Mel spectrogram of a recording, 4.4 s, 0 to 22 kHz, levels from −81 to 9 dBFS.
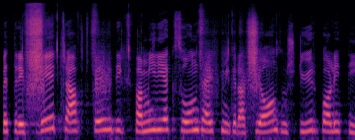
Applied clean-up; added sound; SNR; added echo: neural mask model RNNoise.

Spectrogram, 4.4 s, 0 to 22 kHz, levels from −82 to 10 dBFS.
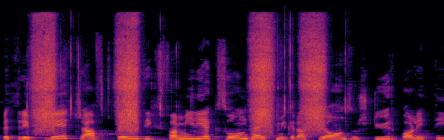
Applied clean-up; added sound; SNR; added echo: classical method log-MMSE.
